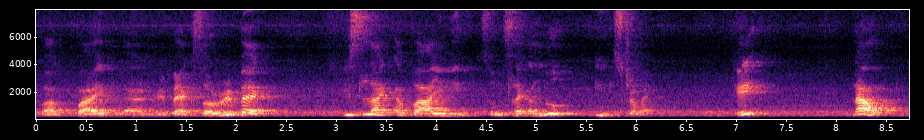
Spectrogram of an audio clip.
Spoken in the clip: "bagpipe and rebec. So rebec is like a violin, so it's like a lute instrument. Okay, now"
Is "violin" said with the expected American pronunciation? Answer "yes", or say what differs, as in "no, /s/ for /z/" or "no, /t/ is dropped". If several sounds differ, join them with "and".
no, /n/ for /l/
